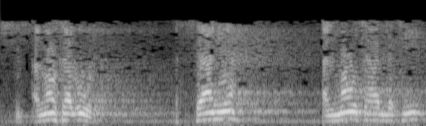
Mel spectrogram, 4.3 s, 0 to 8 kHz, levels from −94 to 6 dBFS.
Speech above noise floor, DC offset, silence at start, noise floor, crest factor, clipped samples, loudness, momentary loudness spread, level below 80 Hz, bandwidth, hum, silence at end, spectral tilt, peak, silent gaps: 20 dB; under 0.1%; 0 s; -35 dBFS; 16 dB; under 0.1%; -16 LUFS; 21 LU; -46 dBFS; 5 kHz; none; 0 s; -12 dB/octave; -2 dBFS; none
